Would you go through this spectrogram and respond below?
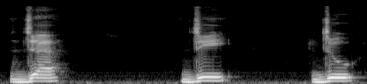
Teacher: জিমের উচ্চারণ জিব্বার মধ্যখান থেকে হবে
